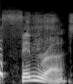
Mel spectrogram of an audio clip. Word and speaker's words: FINRA: I was told I should pronounce it FINRA.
